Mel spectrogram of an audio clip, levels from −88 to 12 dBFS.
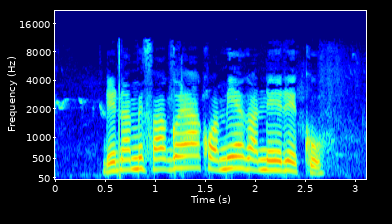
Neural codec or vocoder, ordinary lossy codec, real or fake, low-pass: none; MP3, 48 kbps; real; 19.8 kHz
